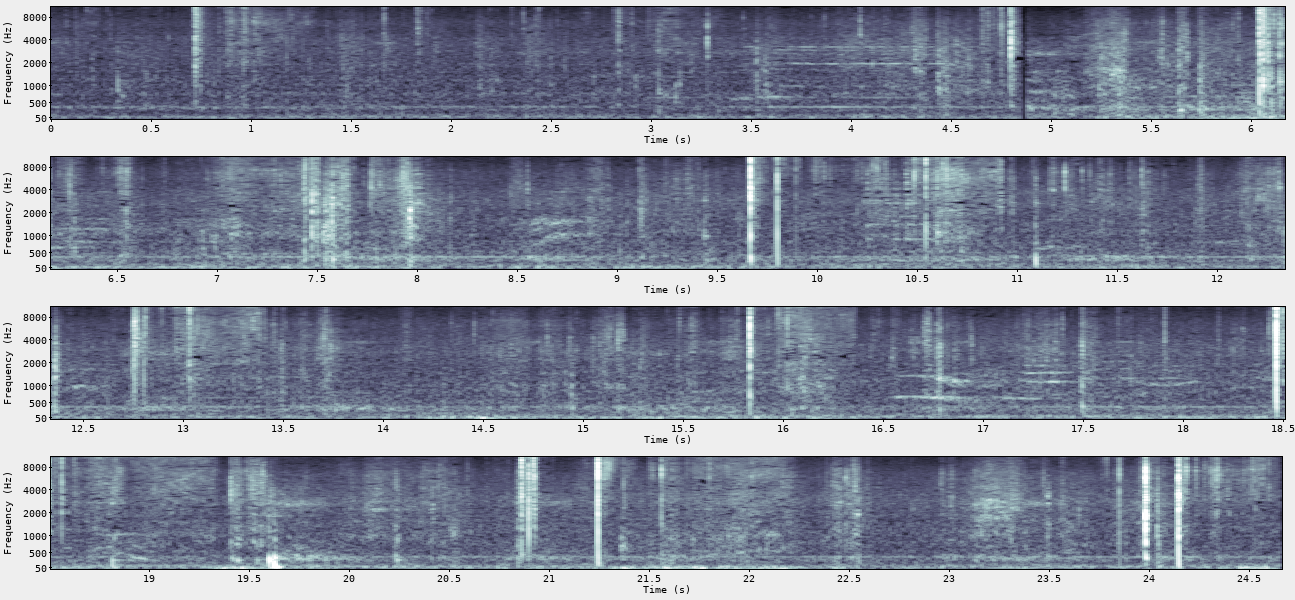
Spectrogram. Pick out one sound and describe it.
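Leaves rustle and crinkle in hands.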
